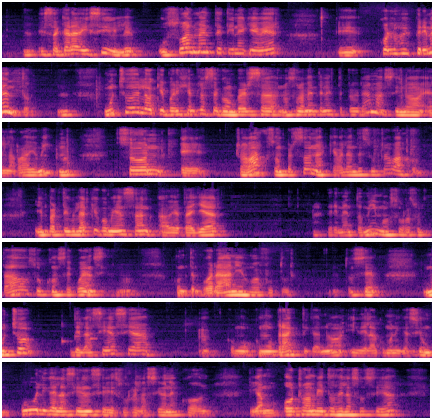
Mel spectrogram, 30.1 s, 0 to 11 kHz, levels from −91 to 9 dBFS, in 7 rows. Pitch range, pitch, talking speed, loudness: 130-160 Hz, 145 Hz, 175 wpm, -17 LUFS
